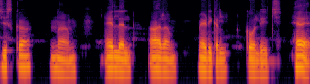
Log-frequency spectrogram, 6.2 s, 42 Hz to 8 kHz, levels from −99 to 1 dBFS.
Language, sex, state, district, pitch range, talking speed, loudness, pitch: Hindi, male, Uttar Pradesh, Muzaffarnagar, 100-115 Hz, 70 wpm, -29 LUFS, 105 Hz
